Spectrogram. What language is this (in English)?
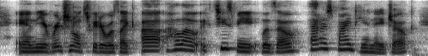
English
